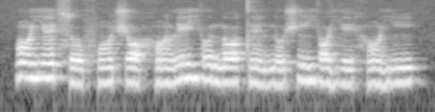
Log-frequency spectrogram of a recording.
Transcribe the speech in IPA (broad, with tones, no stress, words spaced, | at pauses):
ɔ̃˦jɛ̃˦˨so˨ fɔ̃˨˦ʃɔ˧hɔ̃˧ le˦ jo˦˨nɔ˧tɛ̃˨ no˨ʃĩ˧ jɔ˨je˨hɔ̃˨ jĩ˧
